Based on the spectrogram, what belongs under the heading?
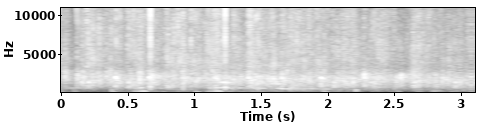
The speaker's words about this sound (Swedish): Det har gått med lite applåder, hur?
